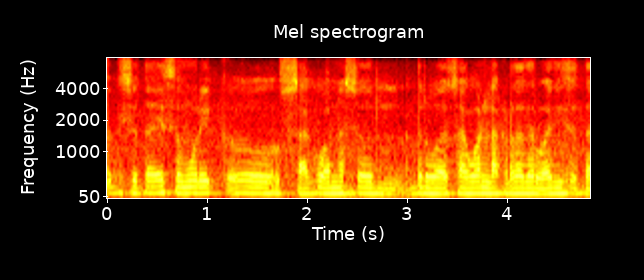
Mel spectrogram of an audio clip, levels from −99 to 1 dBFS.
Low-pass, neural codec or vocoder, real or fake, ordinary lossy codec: none; codec, 16 kHz, 6 kbps, DAC; fake; none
